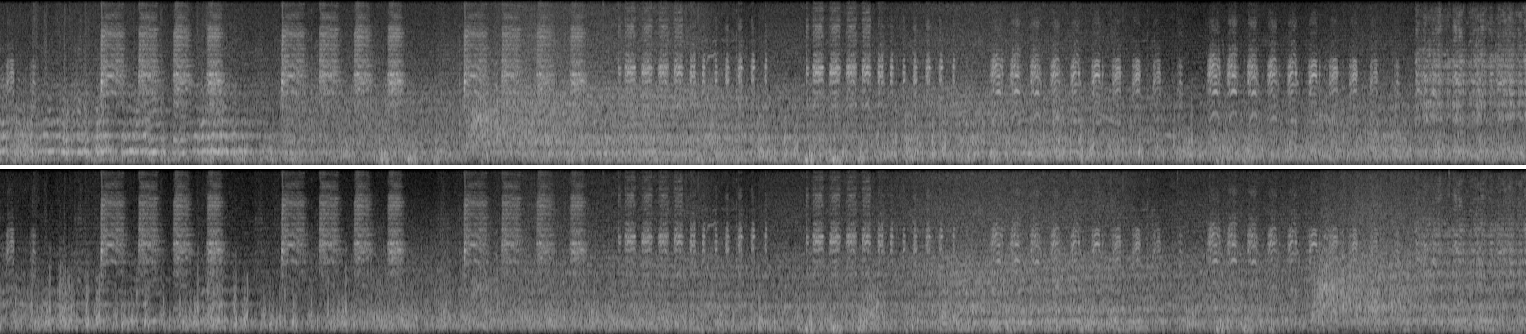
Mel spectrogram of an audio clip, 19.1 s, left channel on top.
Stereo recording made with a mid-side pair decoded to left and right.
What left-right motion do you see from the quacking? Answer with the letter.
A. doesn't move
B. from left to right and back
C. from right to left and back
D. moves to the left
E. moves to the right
A.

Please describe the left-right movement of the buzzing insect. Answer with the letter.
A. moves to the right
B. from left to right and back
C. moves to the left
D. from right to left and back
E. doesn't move
A.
